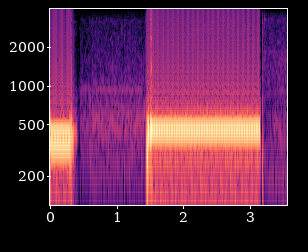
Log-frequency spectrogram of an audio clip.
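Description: A telephone line tone plays while a bank call is transferred: a short steady tone stops, then after a silent gap a second steady, buzzing tone holds for nearly two seconds before cutting off abruptly.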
